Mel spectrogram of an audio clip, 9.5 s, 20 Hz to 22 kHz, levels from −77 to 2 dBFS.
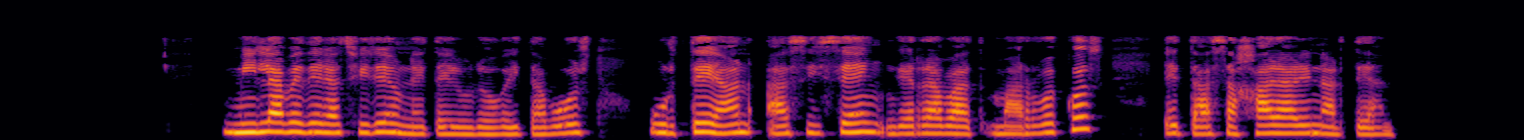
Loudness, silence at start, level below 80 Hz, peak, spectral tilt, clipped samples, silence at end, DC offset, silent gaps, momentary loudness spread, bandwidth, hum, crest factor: -17 LUFS; 1.4 s; -70 dBFS; 0 dBFS; -4 dB/octave; under 0.1%; 0.8 s; under 0.1%; 3.96-4.05 s, 7.21-7.27 s; 10 LU; 8 kHz; none; 18 dB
